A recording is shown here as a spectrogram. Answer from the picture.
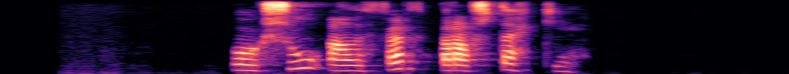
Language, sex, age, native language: Icelandic, female, 40-49, Icelandic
